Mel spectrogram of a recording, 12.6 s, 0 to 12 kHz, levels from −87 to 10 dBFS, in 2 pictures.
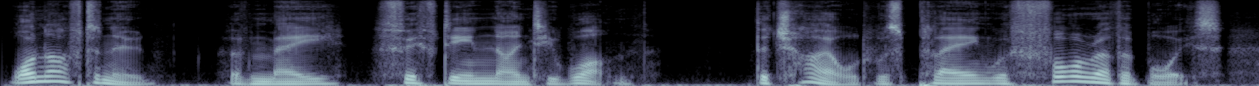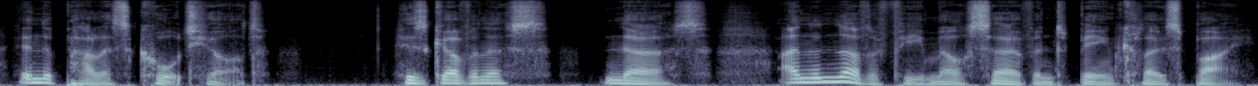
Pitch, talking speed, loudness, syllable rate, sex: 110 Hz, 140 wpm, -19 LUFS, 4.9 syllables/s, male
